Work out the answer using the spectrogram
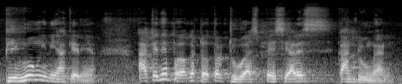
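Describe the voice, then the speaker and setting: A man preaching a sermon, calling out to the congregation and swinging between quiet storytelling and impassioned exhortation. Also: mid-range voice, sing-song, fairly quick, a little hiss or hum. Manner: addresses the congregation directly. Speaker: pastor.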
